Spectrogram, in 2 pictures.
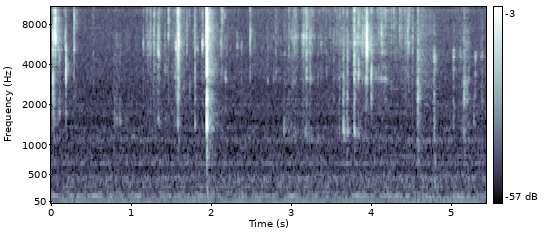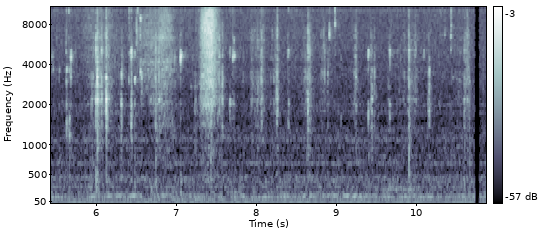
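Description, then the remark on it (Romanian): Chewing of frozen dark-chocolate-coated berries during a taste test, with irregular crunches and soft squishy bites over a steady low background hum, one sharper crack standing out early on. No one speaks. “Taste test.”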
